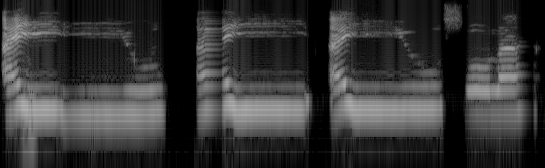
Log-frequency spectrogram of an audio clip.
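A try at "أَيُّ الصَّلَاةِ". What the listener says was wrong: Ini cara pengucapan idgham tuh gini. Jadi jangan lama-lama. Ayu sholat gitu. Ayu sholat. Ayu sholat. Jadi di sini dia penyakitnya. Jadi jangan kelamaan.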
